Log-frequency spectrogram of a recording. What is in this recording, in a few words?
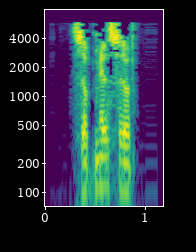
"submissive", English; adjectives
